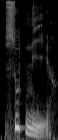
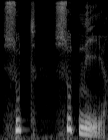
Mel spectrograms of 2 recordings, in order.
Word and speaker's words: soutenir: Soutenir. Okay, so sous first, and then don't insist on this here. Soutenir, soutenir.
